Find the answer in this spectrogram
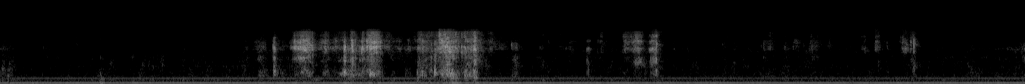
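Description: Book paper being torn by hand in several short rips, the loudest about three and four and a half seconds in, with a faint steady hum underneath.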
